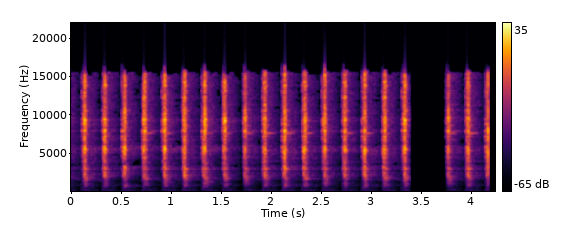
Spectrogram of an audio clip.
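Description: Clock-style ticking sound effect of a countdown timer: quick, even ticks about five a second, which stop about three and a half seconds in, followed by two or three more ticks near the end.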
